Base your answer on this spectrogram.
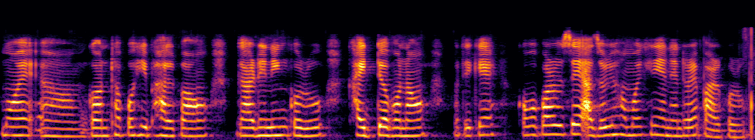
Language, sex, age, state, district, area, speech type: Assamese, female, 18-30, Assam, Lakhimpur, rural, spontaneous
